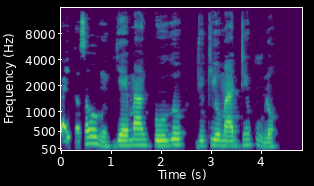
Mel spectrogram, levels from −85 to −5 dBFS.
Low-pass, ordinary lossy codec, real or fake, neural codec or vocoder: 14.4 kHz; none; real; none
